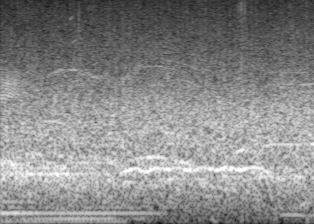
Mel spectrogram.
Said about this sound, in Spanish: los parisinos aplaudiendo como locos, claro que sí.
